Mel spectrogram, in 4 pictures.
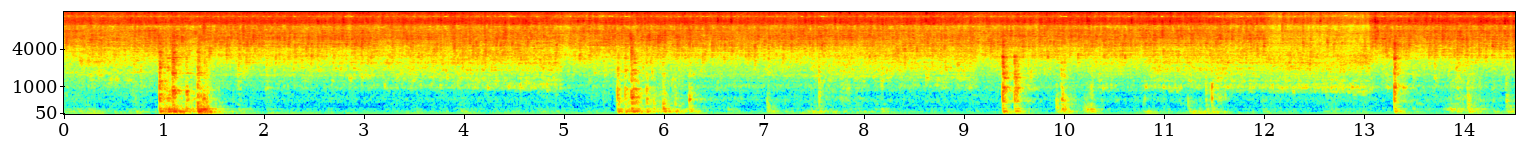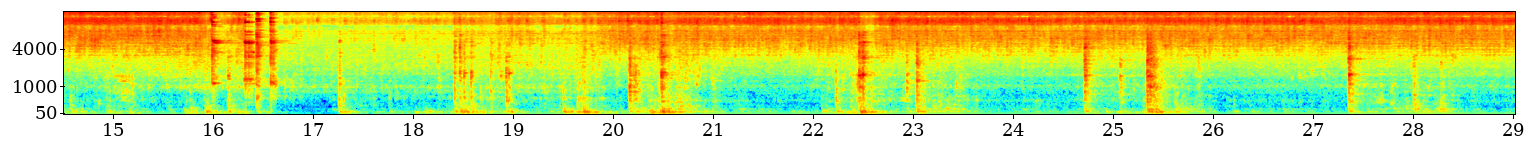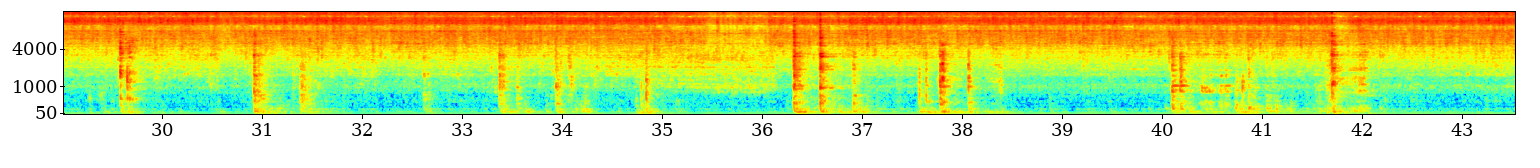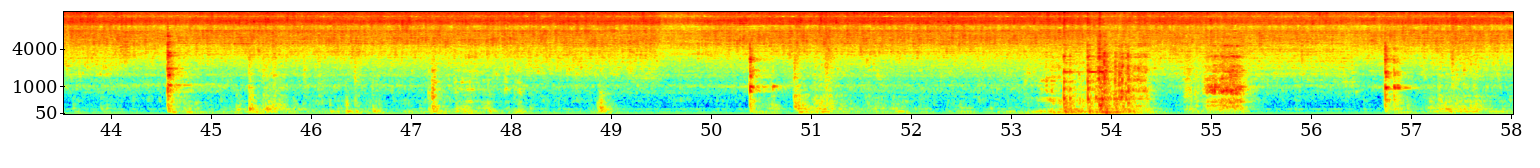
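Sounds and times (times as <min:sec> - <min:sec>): scrubbing and running water: 0:13.2 - 0:16.4, 0:18.0 - 0:23.7, 0:32.6 - 0:35.2, 0:44.6 - 0:49.3, 0:50.4 - 0:55.6, 0:56.7 - 0:58.0
dishes and cutlery clinking: 0:13.3 - 0:16.8, 0:40.1 - 0:42.2, 0:44.6 - 0:48.2, 0:50.4 - 0:51.4, 0:53.2 - 0:55.5, 0:56.7 - 0:57.8.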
